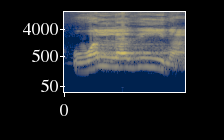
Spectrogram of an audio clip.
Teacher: لام مشدد ہے تو پیچھے والے متحرک حرف واو سے مل کر پڑھا جائے گا۔ یہاں پر یا مدہ ہے، ایک الف کے برابر کھینچیں گے۔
